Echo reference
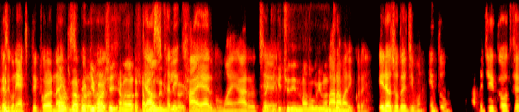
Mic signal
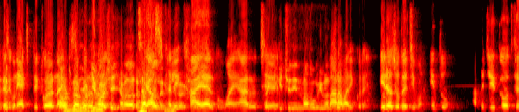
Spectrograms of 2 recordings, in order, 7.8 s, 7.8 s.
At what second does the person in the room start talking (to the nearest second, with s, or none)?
1 s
